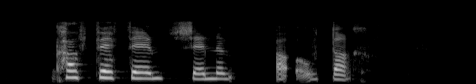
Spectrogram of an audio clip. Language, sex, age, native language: Icelandic, male, 8, Icelandic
